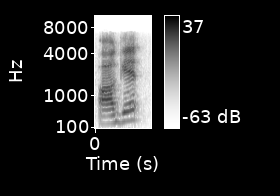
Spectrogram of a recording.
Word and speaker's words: agate: Some of the crystals that you can work with are aquamarine, quartz, and is it agate or agate?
